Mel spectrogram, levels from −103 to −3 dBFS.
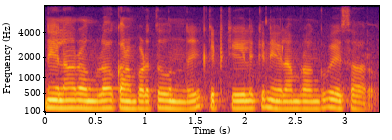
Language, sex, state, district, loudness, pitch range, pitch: Telugu, female, Andhra Pradesh, Krishna, -16 LUFS, 150-160 Hz, 155 Hz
